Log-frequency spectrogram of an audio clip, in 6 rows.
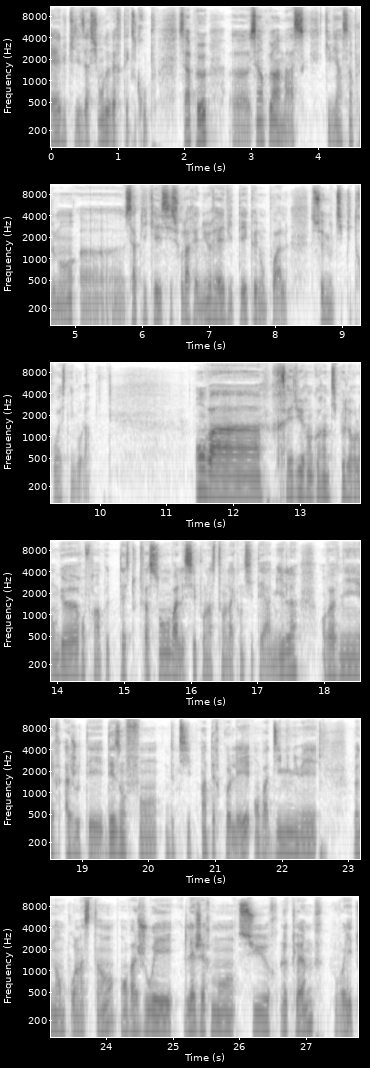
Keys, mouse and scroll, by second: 0.6 click, 1.2 click, 2.2 click, 6.2 alt+click, 7.3-7.8 scroll up 1, 7.9 alt+click, 8.6 alt+shift+click, 10.5-11.2 scroll up 11, 12.3 shift+click, 14.0 scroll down 2, 14.8-16.0 scroll down 8, 17.5 click, 17.9-18.9 scroll down 1, 18.9 click, 18.9-19.7 scroll down 4, 20.2 click, 22.4-24.0 scroll down 1, 24.0 scroll down 1, 25.0 click.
